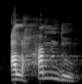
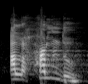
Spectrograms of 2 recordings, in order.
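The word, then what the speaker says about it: الحمد: না আব্বা বলুন না আলহামদু গলার ভেতর থেকে উচ্চারণ করবেন এই মা বোনেরা মা বোনেরা শুনছেন এই মা বোনেরা ভালো করে শুনে নাও আলহামদু গলার ভেতর থেকে উচ্চারণ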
